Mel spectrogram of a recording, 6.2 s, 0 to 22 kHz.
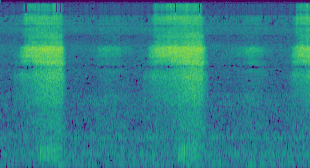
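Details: Sleeping cat snoring loudly: rhythmic, raspy sound on each breath, about 22 breaths a minute.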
